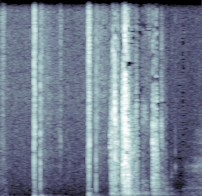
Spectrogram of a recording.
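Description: A door opening in a home at about half past four in the morning, on the way to the bathroom: two sharp clicks, then a few louder rustling, scraping bursts, fairly faint with no talk.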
